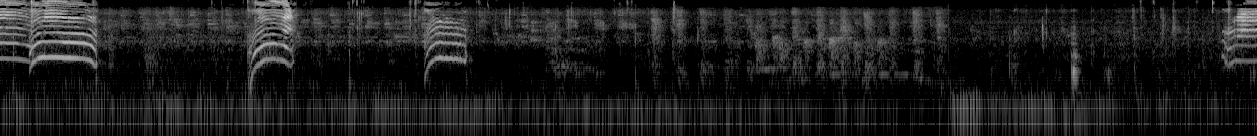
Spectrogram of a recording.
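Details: Three short arched meows from a cat, each rising then falling, spaced about two seconds apart, followed by a steady low rumble of background noise with faint clatter.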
